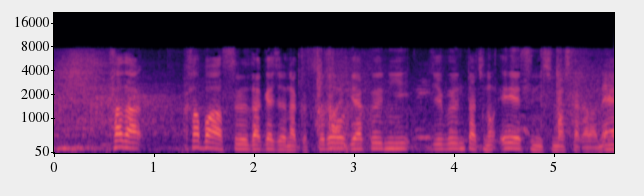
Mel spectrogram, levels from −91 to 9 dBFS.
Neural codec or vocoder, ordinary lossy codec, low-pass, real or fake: none; none; none; real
